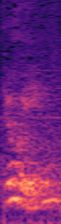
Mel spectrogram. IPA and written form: ˈduːɪŋ (doing)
